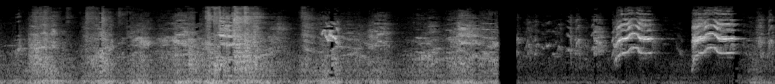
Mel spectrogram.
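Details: Australian ringneck (broad-tailed) parrots give harsh, grating squawks over a dense chorus of calls, then two loud rasping calls about a second apart near the end.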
